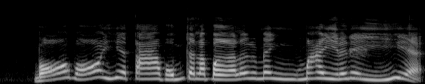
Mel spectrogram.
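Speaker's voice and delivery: high, loud panicked whine to the doctor; mock panicked yell. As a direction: shriek like your eyes are burning. Dominik panicking at doctor backstage. (ตะโกนเสียงสูงแบบตื่นตระหนก)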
